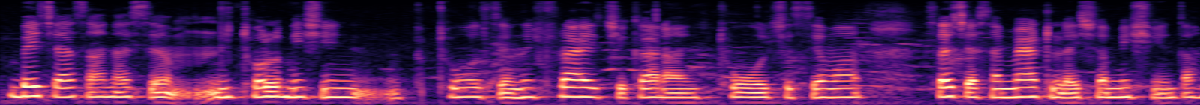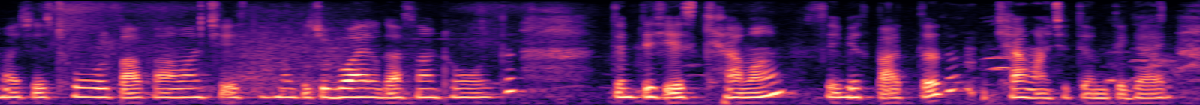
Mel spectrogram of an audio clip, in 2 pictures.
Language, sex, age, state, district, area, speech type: Kashmiri, female, 30-45, Jammu and Kashmir, Srinagar, urban, spontaneous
